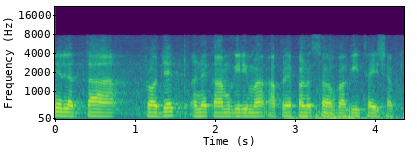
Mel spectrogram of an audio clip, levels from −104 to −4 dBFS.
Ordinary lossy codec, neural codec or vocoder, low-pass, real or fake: none; codec, 16 kHz, 4 kbps, X-Codec, WavLM features, trained on Multilingual LibriSpeech; none; fake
